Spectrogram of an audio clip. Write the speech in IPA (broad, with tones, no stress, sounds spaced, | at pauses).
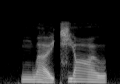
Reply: n̪ w a̰˨˩ ɪ̯ t͡ɕ j ɑ˥˩ ʊ̯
